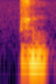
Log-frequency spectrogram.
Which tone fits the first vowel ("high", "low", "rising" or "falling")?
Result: high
